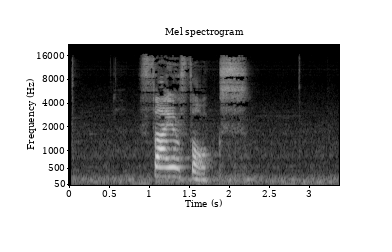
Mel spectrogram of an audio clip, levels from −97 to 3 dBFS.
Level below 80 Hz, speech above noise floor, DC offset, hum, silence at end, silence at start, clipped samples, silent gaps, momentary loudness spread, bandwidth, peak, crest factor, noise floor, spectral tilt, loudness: -60 dBFS; 30 dB; under 0.1%; none; 1.1 s; 0.9 s; under 0.1%; none; 14 LU; 16.5 kHz; -6 dBFS; 20 dB; -51 dBFS; -2 dB/octave; -22 LUFS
